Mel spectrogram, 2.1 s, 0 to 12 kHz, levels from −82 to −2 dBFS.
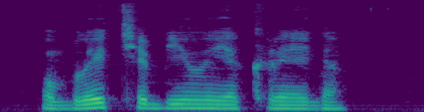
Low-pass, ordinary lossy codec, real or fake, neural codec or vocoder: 10.8 kHz; MP3, 64 kbps; real; none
